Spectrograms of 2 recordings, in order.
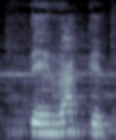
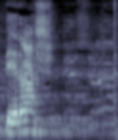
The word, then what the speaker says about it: Terach: Je parlais de notre père Abraham qui vient d'un père qu'on appelle Térak ou Terach selon la prononciation. Il y en a qui disent Térak ou bien Terach. C'est T-E-R-A-C-H.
